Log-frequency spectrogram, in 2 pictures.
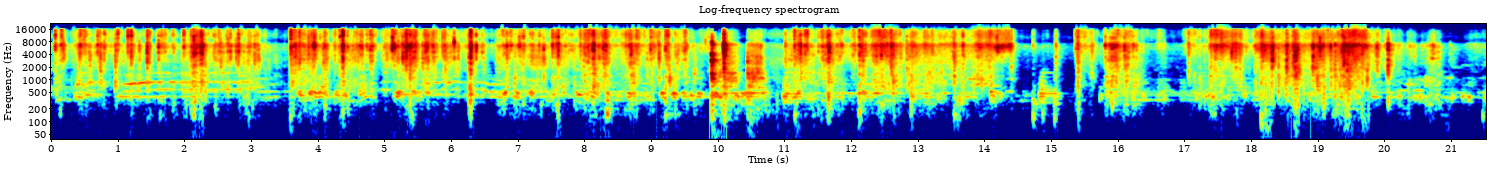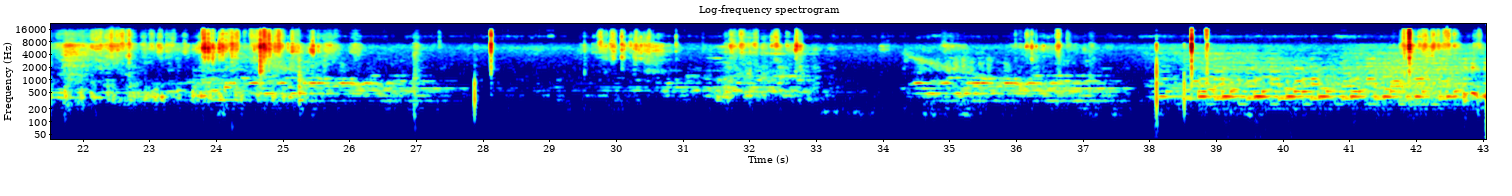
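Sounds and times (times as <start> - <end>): plastic packaging crinkling: 0.0 - 9.9, 11.0 - 14.5, 15.4 - 20.9, 23.6 - 25.4.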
